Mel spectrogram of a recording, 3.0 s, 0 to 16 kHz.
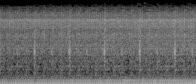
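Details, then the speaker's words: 2006 Chevy Cobalt LS petrol engine at idle: steady, sharp knock about three times a second, heard loudest from underneath around the oil pan; sounds like a typical rod bearing knock. "alright guys well that's that's pretty much it for this car for those of you that don't know what's going on by now it sure does sound like a typical rod bearing knock"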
